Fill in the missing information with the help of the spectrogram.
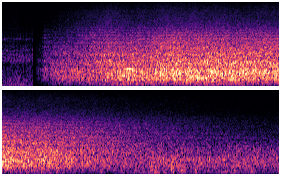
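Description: Surf on a beach: the wash of a breaking wave starts suddenly, swells over a couple of seconds and slowly fades.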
